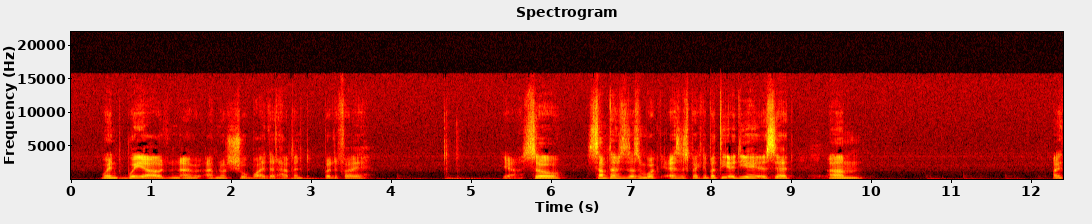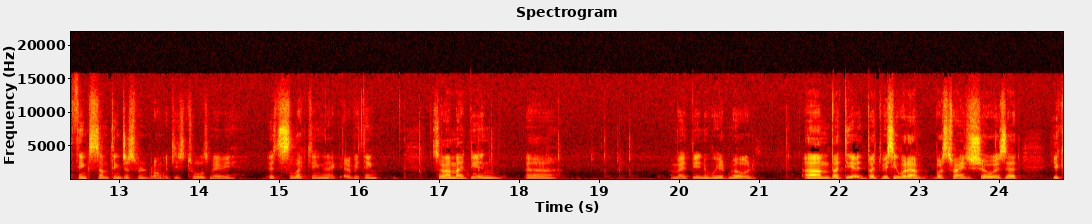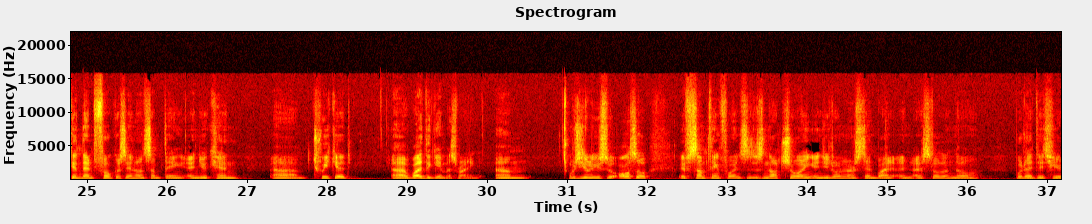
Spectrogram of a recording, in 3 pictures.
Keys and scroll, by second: 2.8 f, 4.8 f, 17.6 Escape, 19.1 Escape, 22.5 Escape.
